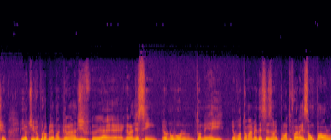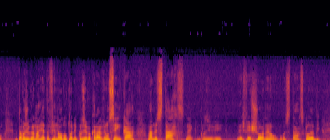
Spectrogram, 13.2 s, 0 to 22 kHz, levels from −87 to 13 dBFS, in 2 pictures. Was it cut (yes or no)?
yes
